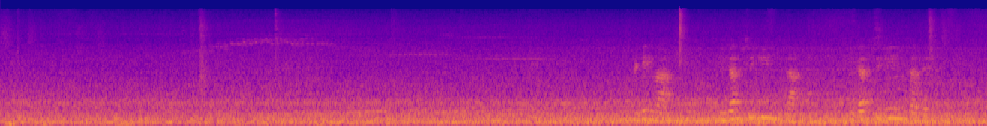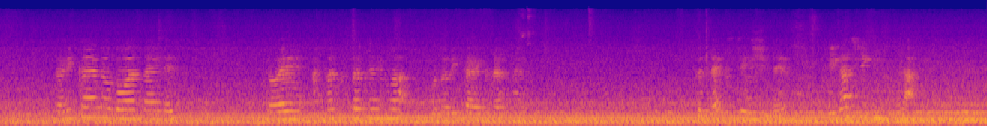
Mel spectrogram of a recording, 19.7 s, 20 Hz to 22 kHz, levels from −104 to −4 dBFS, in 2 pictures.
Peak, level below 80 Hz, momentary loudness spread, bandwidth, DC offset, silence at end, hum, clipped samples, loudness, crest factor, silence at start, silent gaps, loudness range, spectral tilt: -16 dBFS; -56 dBFS; 9 LU; 15 kHz; under 0.1%; 0 s; none; under 0.1%; -33 LUFS; 16 dB; 0 s; none; 8 LU; -8 dB/octave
